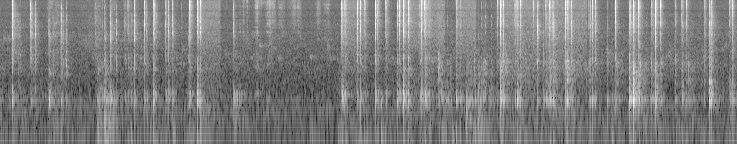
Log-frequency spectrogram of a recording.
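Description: Fingertips and long grey painted nails tap and scratch across a large wall-mounted leaded stained glass window, a flat, solid panel of coloured textured glass panes joined by lead strips. Rapid, bright clicks and dry scratches come in dense bursts, each dying away almost instantly over a faint low-mid hum, with a quieter stretch of softer scratching midway before the tapping picks up again.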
